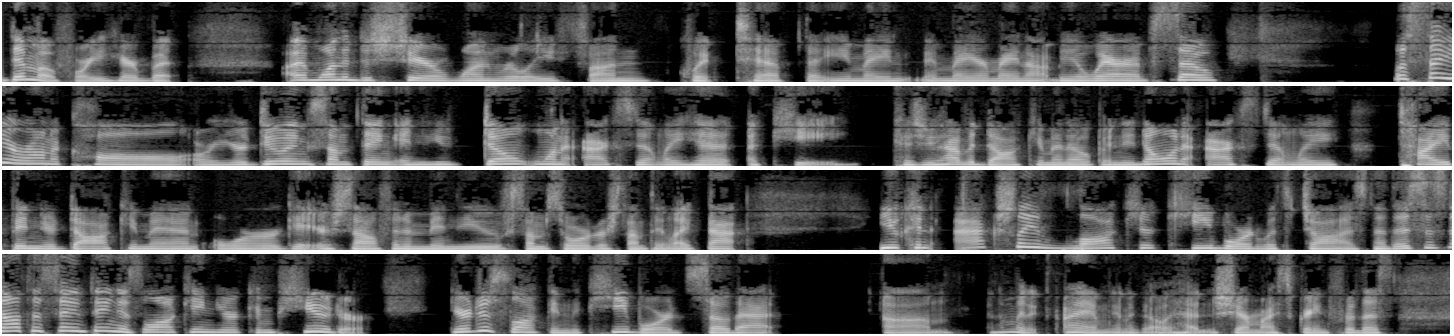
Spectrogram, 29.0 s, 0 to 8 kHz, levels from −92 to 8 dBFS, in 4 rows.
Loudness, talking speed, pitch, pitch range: -17 LUFS, 240 wpm, 195 Hz, 180-245 Hz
